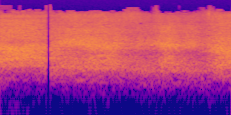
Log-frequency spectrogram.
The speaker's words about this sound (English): and of course, it featured that heartbreaking moment from Glastonbury as well. Listen to that crowd.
